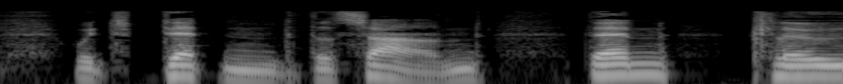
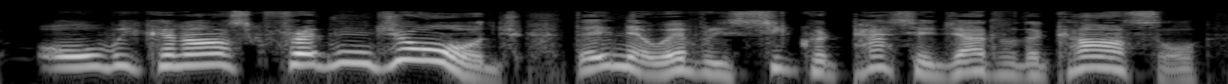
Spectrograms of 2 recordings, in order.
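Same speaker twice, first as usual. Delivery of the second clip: excited; 12 semitones higher, 5 dB louder than usual. A narrator's reading. Ron eager scheme.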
